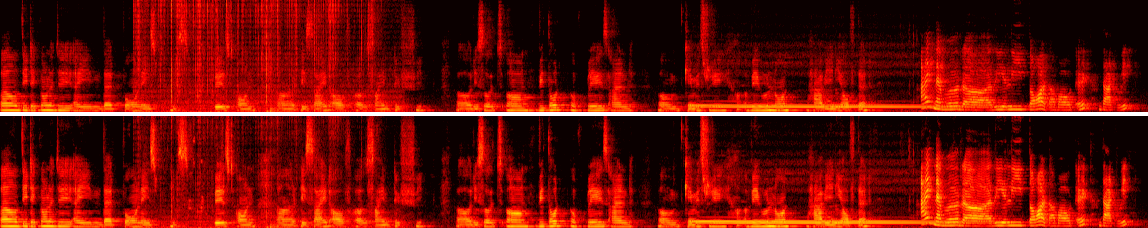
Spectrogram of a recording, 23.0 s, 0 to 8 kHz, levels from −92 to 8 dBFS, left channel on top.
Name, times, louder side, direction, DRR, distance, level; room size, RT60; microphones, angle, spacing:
voice 1, 0.0-3.1 3.4-3.8 4.3-8.5 8.9-12.7 13.2-15.9 16.1-17.4, right 3 dB, 40° right, 0.9 m, -33 dB
Crackle, 2.7-8.1, left 6 dB, 55° left, 3.3 m, -46 dB
sound 1, 13.8-20.3, right 5 dB, 20° right, 3.2 m, -34 dB
voice 2, 18.4-22.6, right 6 dB, 90° right, 1.5 m, -31 dB
29.0 x 24.5 x 6.2 m
head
